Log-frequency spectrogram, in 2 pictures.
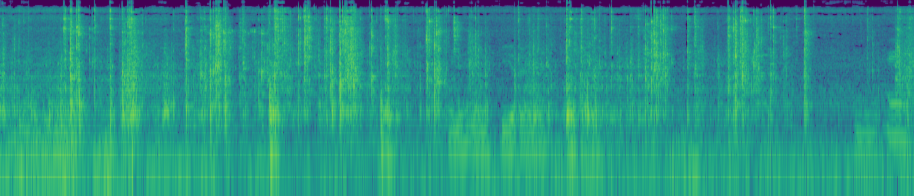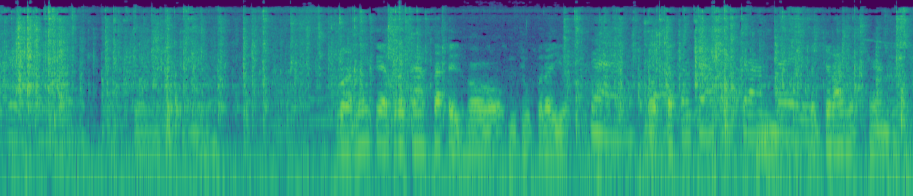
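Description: A metal ladle scrapes and knocks against a pot.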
